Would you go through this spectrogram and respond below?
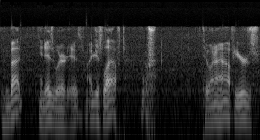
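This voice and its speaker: Gravelly deep-voiced middle-aged man. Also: measured pace. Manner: blunt, preachy, swears freely. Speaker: podcast host. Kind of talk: casual advice chat. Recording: muffled lo-fi with faint hum.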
